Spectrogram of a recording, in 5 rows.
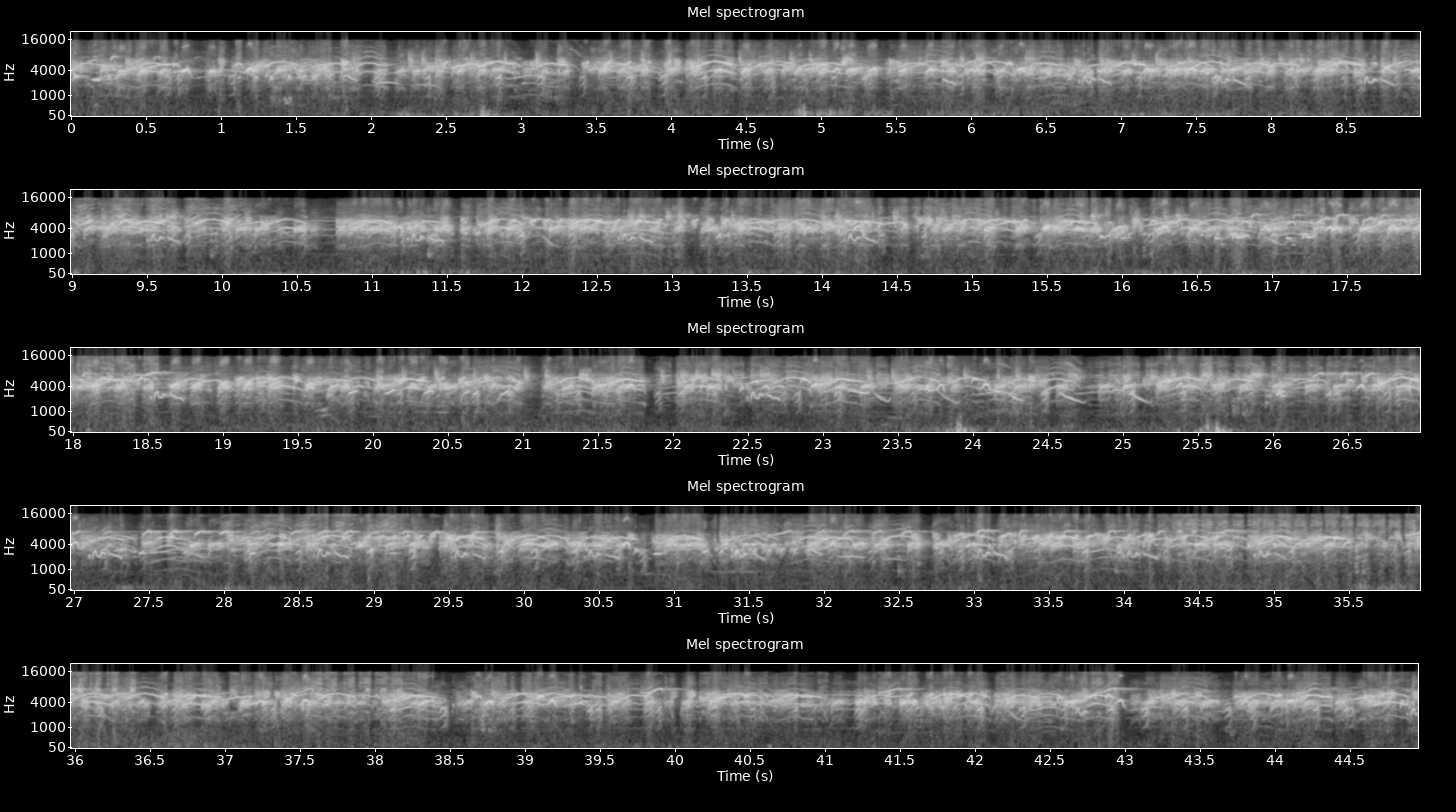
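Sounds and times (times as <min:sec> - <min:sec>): flock of birds chirping: 0:00.0 - 0:44.9.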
